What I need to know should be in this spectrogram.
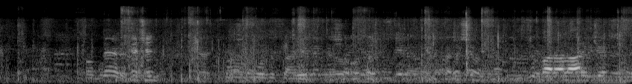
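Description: A man speaks loudly and firmly outdoors.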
